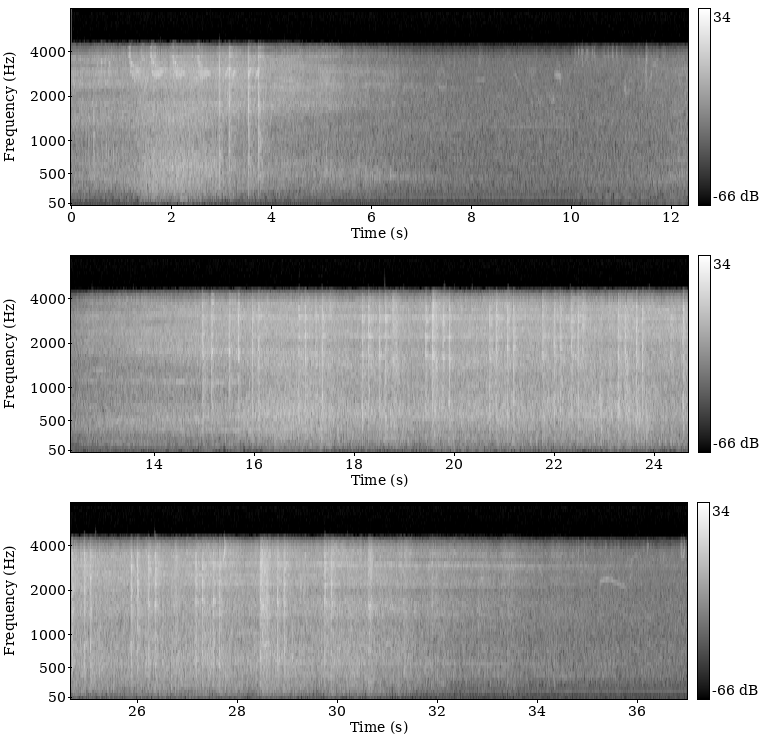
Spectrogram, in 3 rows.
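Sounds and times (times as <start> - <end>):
wheels clicking over rail joints: 14.9 - 31.0.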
